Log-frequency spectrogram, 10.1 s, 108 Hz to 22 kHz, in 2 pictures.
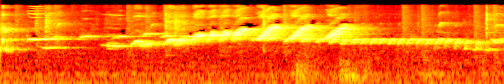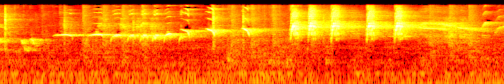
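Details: White-rumped shama, captive F4 bird with a mottled (blorok) chest, Jakarta, Indonesia, in rough-material (materi kasar) song: a climbing chattering run of rapid notes, warbled whistles, then loud sharp repeated chips.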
